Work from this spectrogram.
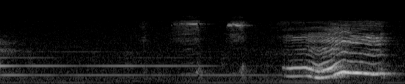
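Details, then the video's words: Zoe, a Samoyed, singing along to Bruce Hornsby music indoors: after steady sustained music tones, a wavering howl rises and falls for about a second, with a woman praising her warming up. "The singing sammy"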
